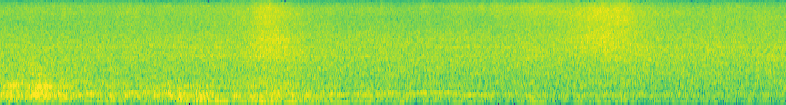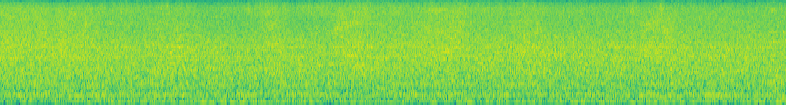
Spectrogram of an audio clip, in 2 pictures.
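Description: Steady rushing noise with no tone, rumbling and louder in the first few seconds, then settling to an even level, with faint swells of hiss about five and twelve seconds in.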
